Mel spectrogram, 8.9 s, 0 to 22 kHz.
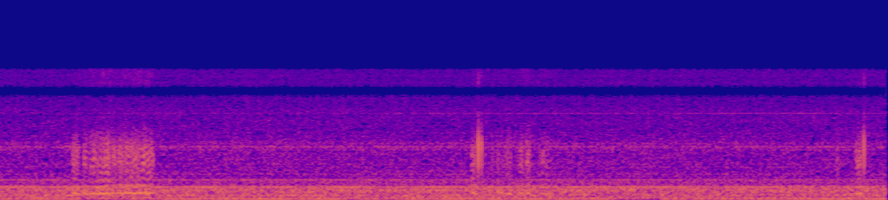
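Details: Mega Man, a Boston Terrier puppy of 3 months, asleep and snoring; a longer rough breath near the start, then brief snorty rasps later, all over a steady low background hum.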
